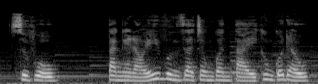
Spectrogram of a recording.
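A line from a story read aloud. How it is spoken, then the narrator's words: Quiet voice. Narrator (Vietnamese): tiểu đồ đệ nhỏ giọng nói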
